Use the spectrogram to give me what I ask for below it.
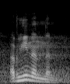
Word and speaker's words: ابھی نندن: کسی نے بتایا ابھی نندن ہے, ابھی نندن نہیں ہے, صحیح تلفظ کیا ہے بھائی, ابھی نندن, تو وہ اتار لے گا اس کو.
